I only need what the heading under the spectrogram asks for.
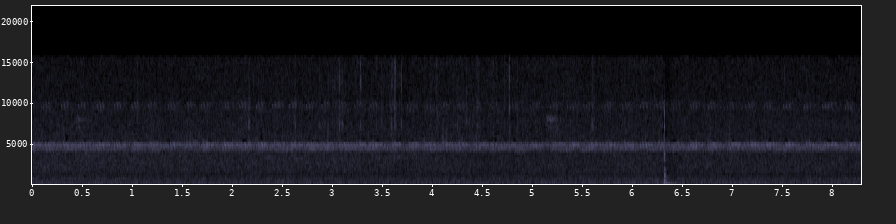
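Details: Grasshoppers in flowery prairie meadow give a sustained high, even buzz with scattered faint ticks above it, and a single sharp click about six seconds in.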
